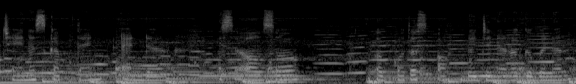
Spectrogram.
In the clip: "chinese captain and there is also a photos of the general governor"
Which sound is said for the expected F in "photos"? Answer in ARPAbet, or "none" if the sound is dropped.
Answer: P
